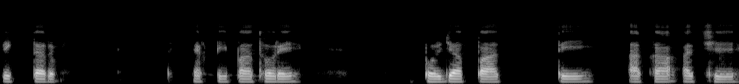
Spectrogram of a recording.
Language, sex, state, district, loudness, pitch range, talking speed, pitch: Bengali, male, West Bengal, Purulia, -21 LUFS, 125-135 Hz, 65 wpm, 130 Hz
